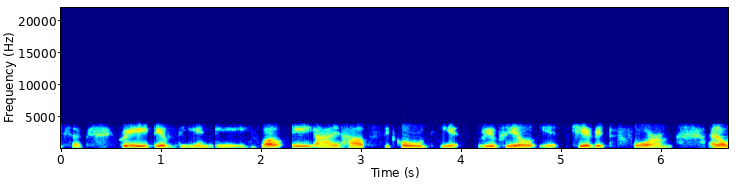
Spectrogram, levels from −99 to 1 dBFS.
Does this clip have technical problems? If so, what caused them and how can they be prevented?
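Yes. The G.729 codec compresses the speech throughout to 8 kbit/s, modelling it as filtered pulses within a 300 to 3400 Hz line band, which leaves it muffled, rough and synthetic. Using a wideband codec such as G.722 or Opus at a higher bitrate would avoid this.

VoIP packet loss concealed by the speech codec occurs at 5.56 s, just after "reveal it give it." About 40 ms of audio, consistent with two lost packets, was extrapolated by the decoder, producing a brief, fading smear. Forward error correction, a larger jitter buffer or a more reliable network path would prevent this.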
